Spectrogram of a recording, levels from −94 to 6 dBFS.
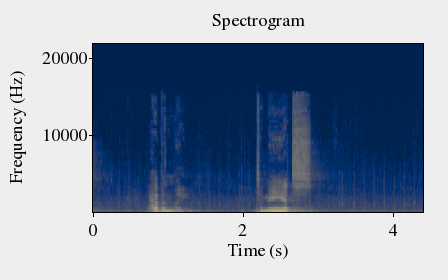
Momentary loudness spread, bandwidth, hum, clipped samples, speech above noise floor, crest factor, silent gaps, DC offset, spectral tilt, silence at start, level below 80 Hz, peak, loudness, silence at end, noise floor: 21 LU; 16 kHz; none; under 0.1%; 31 dB; 20 dB; none; under 0.1%; -6.5 dB/octave; 0.7 s; -58 dBFS; -16 dBFS; -32 LUFS; 1.4 s; -62 dBFS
